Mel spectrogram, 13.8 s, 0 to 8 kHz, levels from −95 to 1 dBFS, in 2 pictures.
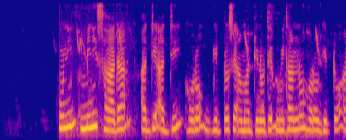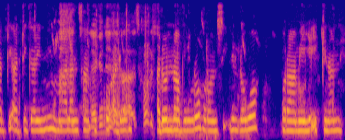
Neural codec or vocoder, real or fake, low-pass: vocoder, 22.05 kHz, 80 mel bands, Vocos; fake; 7.2 kHz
